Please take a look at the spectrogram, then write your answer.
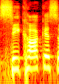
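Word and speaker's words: Secaucus: which broadcast for many years on WOR in Sea Caucus.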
